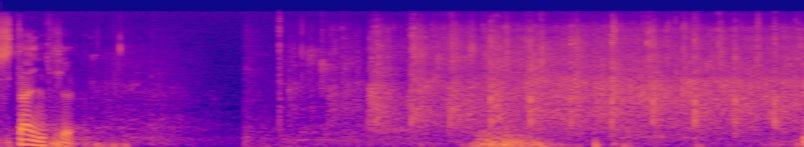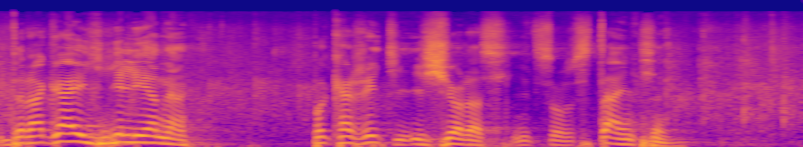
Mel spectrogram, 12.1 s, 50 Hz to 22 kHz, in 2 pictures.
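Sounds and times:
audience applause: 2.1s - 9.1s, 11.0s - 12.0s.

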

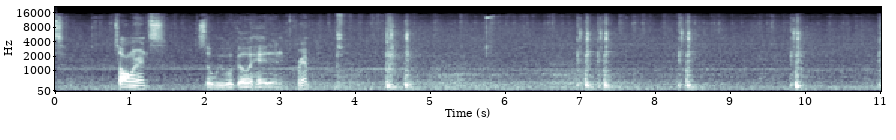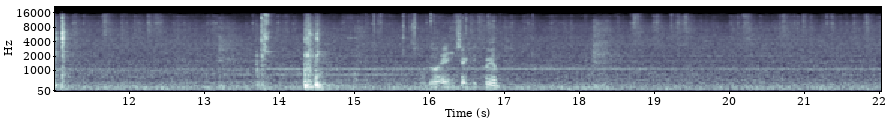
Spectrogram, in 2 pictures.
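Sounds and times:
hose crimper machine running: 0.0s - 16.9s
sharp metallic clicks and knocks: 8.3s - 8.6s.

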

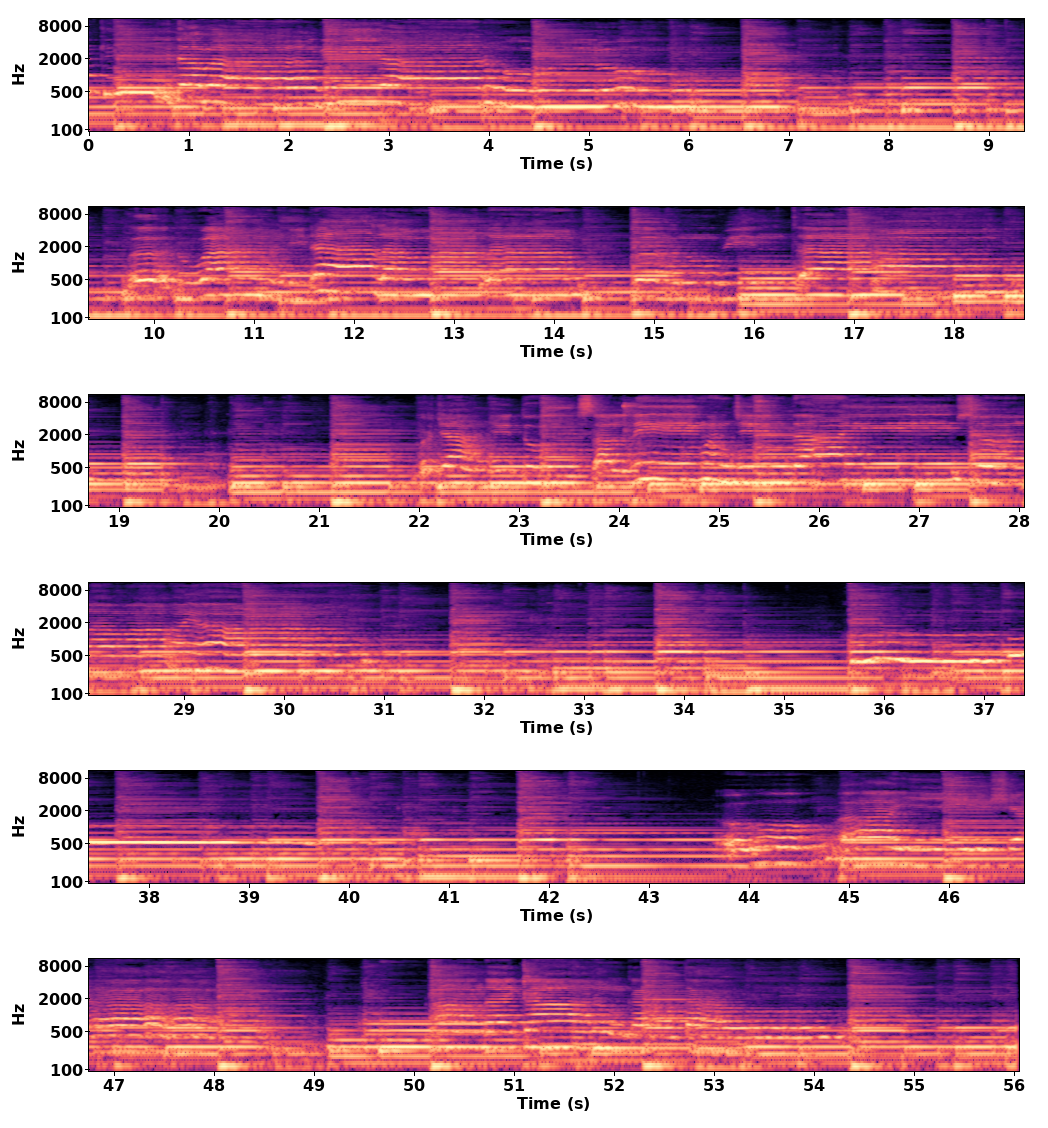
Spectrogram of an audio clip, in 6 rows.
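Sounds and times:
person singing slow song: 0.0s - 7.1s, 8.8s - 19.6s, 21.7s - 31.5s, 35.5s - 41.1s, 43.6s - 56.0s
strummed acoustic guitar: 0.0s - 56.0s.

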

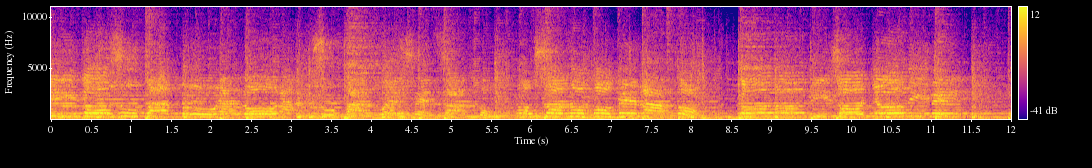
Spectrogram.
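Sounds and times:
drums: 0.0s - 12.0s
electric guitars: 0.0s - 12.0s
voices singing: 0.0s - 12.0s.

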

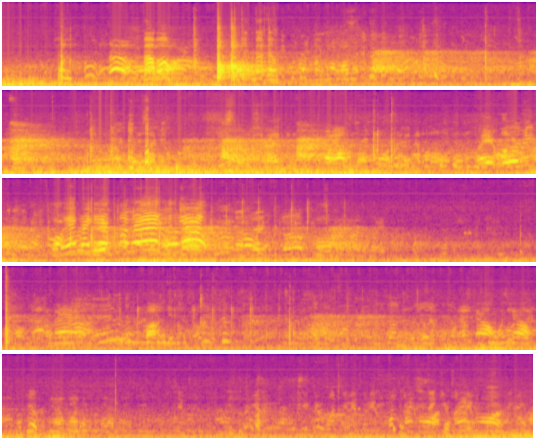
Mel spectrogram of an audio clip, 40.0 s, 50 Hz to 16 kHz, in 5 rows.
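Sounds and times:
wind on microphone: 0.0s - 40.0s
people calling out: 1.2s - 13.4s, 15.0s - 22.2s.

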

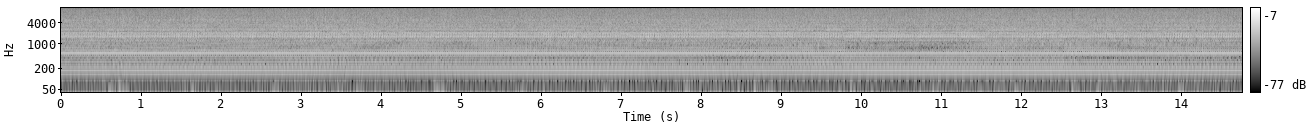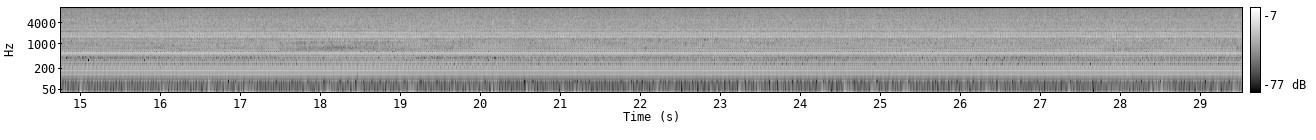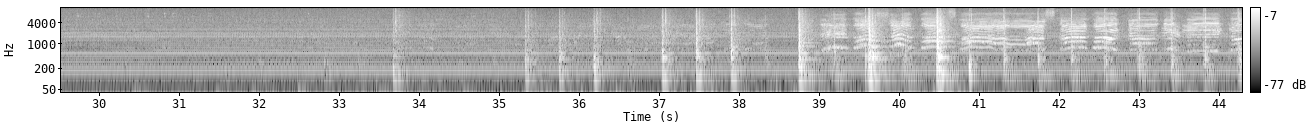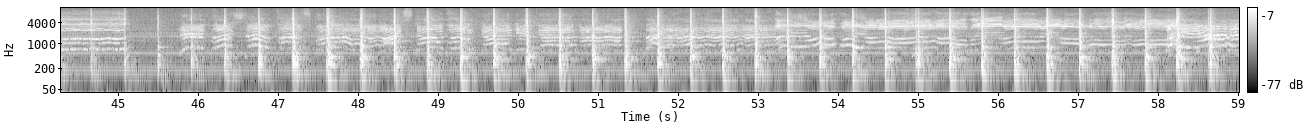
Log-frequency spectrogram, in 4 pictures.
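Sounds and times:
electrical mains hum: 0.0s - 59.0s
powwow drum strikes: 35.3s - 59.0s.

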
